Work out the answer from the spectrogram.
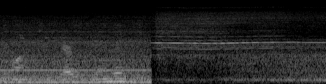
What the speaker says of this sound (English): And if you want to hear the engine.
